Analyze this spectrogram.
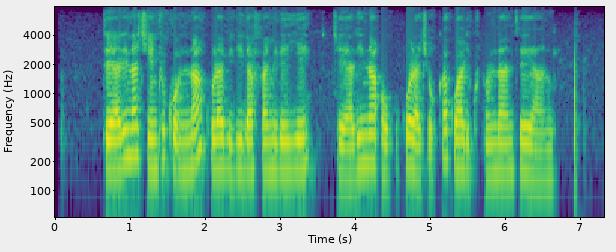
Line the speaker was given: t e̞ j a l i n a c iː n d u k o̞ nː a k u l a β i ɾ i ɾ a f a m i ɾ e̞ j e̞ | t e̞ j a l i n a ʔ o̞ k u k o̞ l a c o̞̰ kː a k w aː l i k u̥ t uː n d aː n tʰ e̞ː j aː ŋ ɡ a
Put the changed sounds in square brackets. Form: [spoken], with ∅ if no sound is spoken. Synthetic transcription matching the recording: t e̞ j a l i n a c iː n [t] u k o̞ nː a k u l a β i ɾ i ɾ a f a m i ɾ e̞ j e̞ | [c] e̞ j a l i n a ʔ o̞ k u k o̞ l a c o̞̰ kː a k w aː l i k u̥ t uː n d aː n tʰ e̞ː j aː ŋ ɡ [e]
